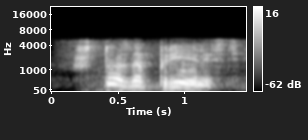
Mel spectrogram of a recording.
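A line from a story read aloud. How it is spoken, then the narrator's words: Exclamation. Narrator (Russian): воскликнула Елена Васильевна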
